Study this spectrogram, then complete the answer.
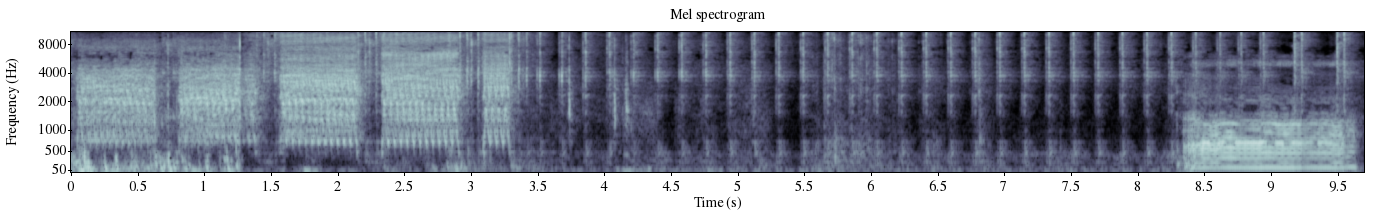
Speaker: There you go. Now you can hear the relay. You can probably hear the relay from this side.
